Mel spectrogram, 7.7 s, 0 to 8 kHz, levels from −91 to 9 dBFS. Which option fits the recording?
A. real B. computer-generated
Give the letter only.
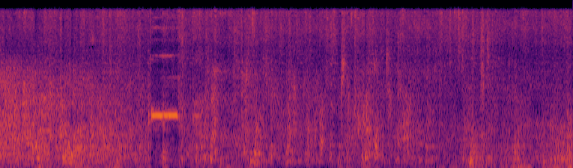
B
